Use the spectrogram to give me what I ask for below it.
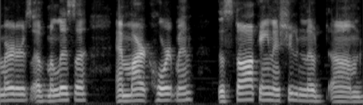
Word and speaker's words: Hortman: He next drove to the home of Speaker Emerita and Representative Hoffman, Melissa Hoffman, or Hortman. I keep saying her name wrong.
